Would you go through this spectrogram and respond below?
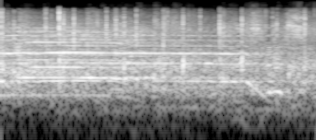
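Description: Basketball crowd at a Loyalsock Lancers game cheering and urging the team on, a steady, loud roar of many voices with shouts throughout a busy gym.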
